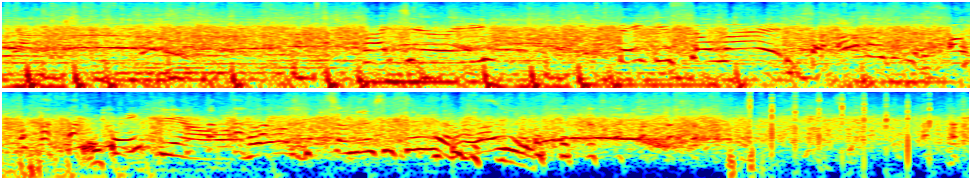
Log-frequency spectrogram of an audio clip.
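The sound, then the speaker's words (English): A studio audience applauds to welcome the mayor of East Hampton, a long loud wash of clapping with voices speaking over it, thinning out near the end. “Please welcome the mayor of East Hampton, Jerry Larson. The mayor of East Hampton.”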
